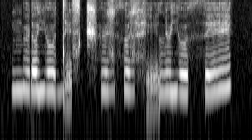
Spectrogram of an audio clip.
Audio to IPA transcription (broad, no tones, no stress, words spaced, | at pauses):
ŋʏɾəjɵdḛs t͡ʃʰʏzθɵzhḛ lʏjɵ θe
